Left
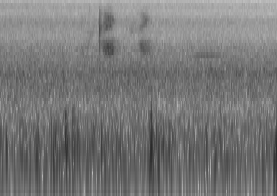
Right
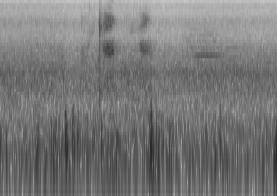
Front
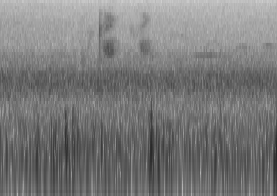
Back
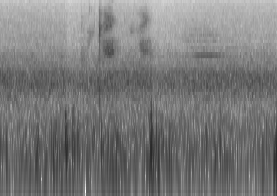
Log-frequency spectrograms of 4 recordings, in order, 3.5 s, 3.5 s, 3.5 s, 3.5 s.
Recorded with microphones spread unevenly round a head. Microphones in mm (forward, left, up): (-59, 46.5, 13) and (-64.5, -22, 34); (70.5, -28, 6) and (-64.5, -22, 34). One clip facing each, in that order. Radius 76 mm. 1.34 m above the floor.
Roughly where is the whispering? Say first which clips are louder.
Right 1 dB, back 1 dB; behind right.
